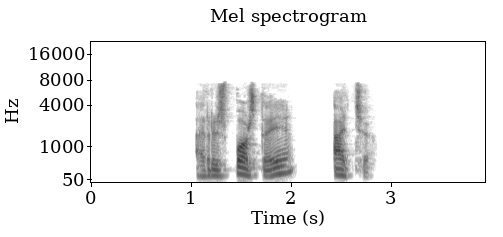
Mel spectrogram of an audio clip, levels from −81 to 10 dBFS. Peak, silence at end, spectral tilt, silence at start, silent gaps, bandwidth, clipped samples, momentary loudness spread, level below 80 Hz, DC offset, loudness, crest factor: 0 dBFS; 1.15 s; -3.5 dB/octave; 1.05 s; 2.06-2.41 s; 8 kHz; under 0.1%; 15 LU; -68 dBFS; under 0.1%; -20 LUFS; 24 dB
